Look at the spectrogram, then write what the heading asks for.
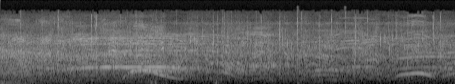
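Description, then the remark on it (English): An audience shouts loudly in a dense, sustained roar of many voices, with individual cries sliding up and down in pitch above the steady crowd noise. “Y'all shouted too loud on that one, y'all.”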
